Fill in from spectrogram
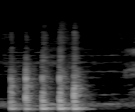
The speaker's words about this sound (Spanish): Se escuchó la puerta.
